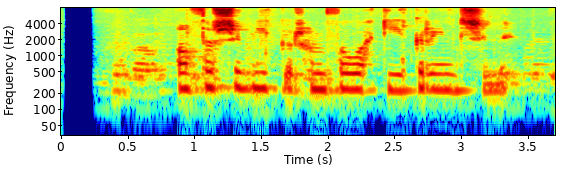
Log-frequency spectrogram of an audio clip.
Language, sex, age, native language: Icelandic, male, 12, Icelandic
